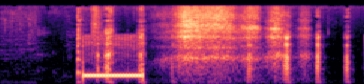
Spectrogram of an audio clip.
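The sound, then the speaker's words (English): A loud, steady phone tone sounds for about half a second after a call cuts out as the phone goes dead, followed by soft crackling, rustling noise and a few faint clicks, with no one talking. “Oh, my phone's gone dead.”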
